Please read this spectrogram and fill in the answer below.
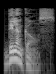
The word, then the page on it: délinquance: français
